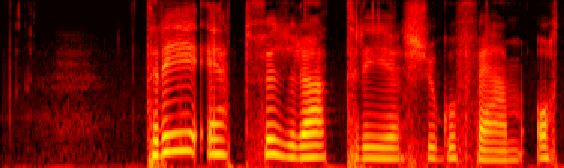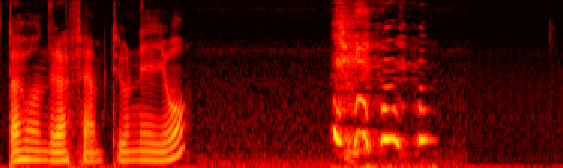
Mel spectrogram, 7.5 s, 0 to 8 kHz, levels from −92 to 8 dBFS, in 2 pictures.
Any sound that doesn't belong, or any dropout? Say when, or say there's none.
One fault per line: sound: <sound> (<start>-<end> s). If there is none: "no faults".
sound: laugh (6.0-6.7 s)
